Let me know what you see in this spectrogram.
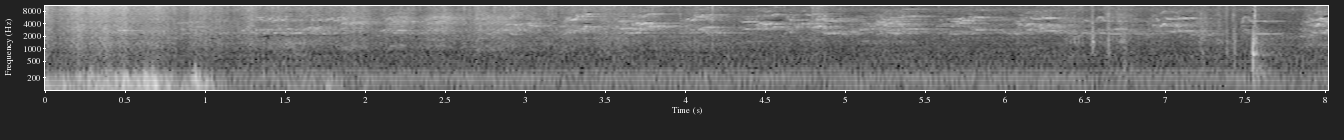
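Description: Birds chirping in the background, many short high chirps in quick runs, over a faint steady hum. A low rumble in the first second, and a single click near the end.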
